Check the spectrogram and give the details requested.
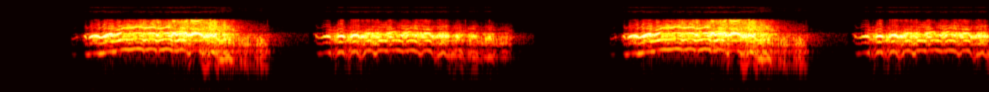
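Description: Pony whinnying: two long, quavering whinnies, each in two parts with a brief break, the second coming about half a second after the first ends.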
